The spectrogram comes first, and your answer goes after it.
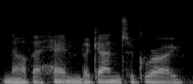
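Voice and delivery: ordinary delivery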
